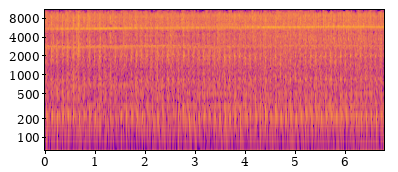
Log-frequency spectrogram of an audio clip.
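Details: IFB Senorita/Elena front-load washing machine during spin: fast, loud steady clatter about three knocks a second, loose drum knocking; bearing or spider suspected, bearing, oil seal and spider replaced as the fix.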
